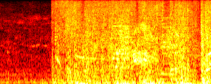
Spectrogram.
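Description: Gunfire in a Mafia Trilogy shootout: after a quiet half second, a loud, dense volley of shots breaks out and rolls on without pause, with a sharp fresh burst near the end.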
